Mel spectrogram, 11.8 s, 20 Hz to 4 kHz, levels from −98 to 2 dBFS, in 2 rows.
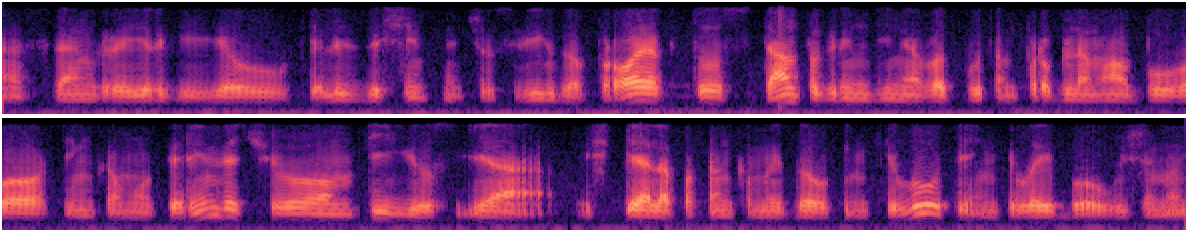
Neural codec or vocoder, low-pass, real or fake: none; 3.6 kHz; real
